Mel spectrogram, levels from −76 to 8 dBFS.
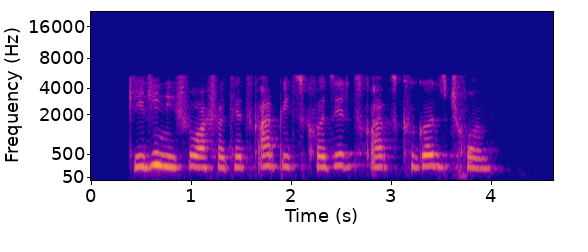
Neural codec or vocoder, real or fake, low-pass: codec, 16 kHz, 1.1 kbps, Voila-Tokenizer; fake; 5.4 kHz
